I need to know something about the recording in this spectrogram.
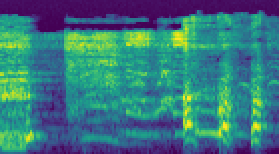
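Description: A man laughing hard, breaking into a quick run of short, cough-like bursts of laughter in the second half.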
